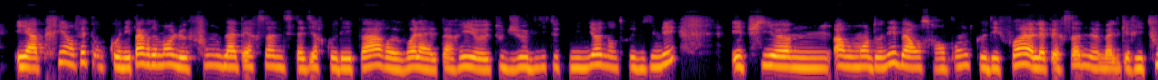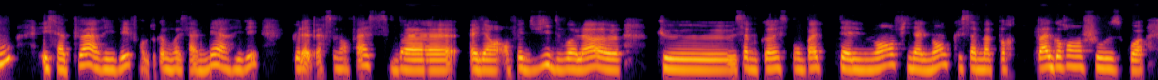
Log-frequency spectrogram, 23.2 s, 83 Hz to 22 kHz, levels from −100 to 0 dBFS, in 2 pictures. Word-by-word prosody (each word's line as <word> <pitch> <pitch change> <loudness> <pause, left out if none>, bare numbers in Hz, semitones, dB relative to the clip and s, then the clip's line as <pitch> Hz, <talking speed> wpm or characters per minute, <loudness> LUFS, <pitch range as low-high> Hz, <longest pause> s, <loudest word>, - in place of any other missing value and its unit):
et 215 0 +7
après, 200 +9 0
en 260 - -2
fait, 290 +1 -2
on 225 - -11
connaît 205 -1 +2
pas 260 +4 +4
vraiment 245 0 +2
le 210 -4 +3
fond 240 +4 -10
de 225 - -3
la 215 -1 +3
personne, 220 0 -3
c'est-à-dire 195 +1 -3
qu'au 200 - -2
départ, 205 +4 +2
heu, 190 -1 +3
voilà, 205 +2 +2
elle 175 -1 -4
paraît, 210 +4 0
heu, 185 -2 +1
«toute 205 -1 -6
jolie, 200 +2 -2
toute 215 -1 -10
mignonne» 215 +4 +1
entre 205 0 -7
guillemets, 215 - -1 0.6
et 220 - +3
puis, 240 +3 -1
hem, 200 -3 +2
à - - +3
un - - +2
moment 215 0 0
donné, 210 +7 0
beh, 230 -4 +3
on 210 0 0
se 210 - -14
rend 190 0 -6
compte 220 +5 -7
que 210 - -3
des 195 -1 0
fois 245 +5 +4
la 195 -2 +4
personne 120 - -2
malgré 100 - -1
tout 270 - -1 0.3
et 200 - +3
ça 185 -1 0
peut 175 - -5
arriver 200 -2 +2
enfin, 195 - -15
en - - -9
tout - - -17
cas, - - -2
moi, 185 +1 -2
ça 180 - -5
m'est 175 +9 -1
arrivée, 195 -1 -2 0.3
que - - -4
la - - +2
personne 200 - -10
en 195 - -9
face, 235 +6 -4
beh, 175 -1 +3 0.2
elle 185 -1 +3
est, 180 - +4
en 170 0 -3
fait, 200 +2 0
vide, 190 +3 -3
voilà, 185 +2 +4
heu, - - -1 0.4
que 180 -2 +3
ça 205 - -1
me 180 - -4
correspond 190 0 -2
pas 200 +3 +1 0.2
tellement, 190 +5 +2
finalement, 195 0 -1
que 230 -5 -15
ça 195 0 0
m'apporte 180 +1 -4 0.2
pas 205 +1 +5
grand-chose, 215 -3 0
quoi 170 -1 +1
200 Hz, 220 wpm, -23 LUFS, 185-220 Hz, 0.6 s, et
